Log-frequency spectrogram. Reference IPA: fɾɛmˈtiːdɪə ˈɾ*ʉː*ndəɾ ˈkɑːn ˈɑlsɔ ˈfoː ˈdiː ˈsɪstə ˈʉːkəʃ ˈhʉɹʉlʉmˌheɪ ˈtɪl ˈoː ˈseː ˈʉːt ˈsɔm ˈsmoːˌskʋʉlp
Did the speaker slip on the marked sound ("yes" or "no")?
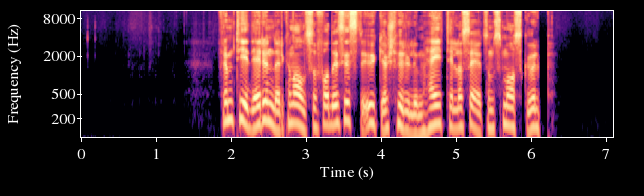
yes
